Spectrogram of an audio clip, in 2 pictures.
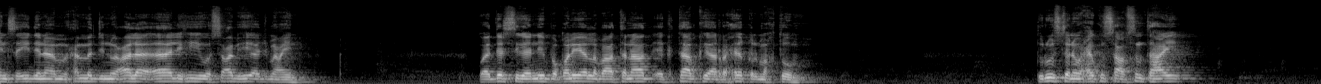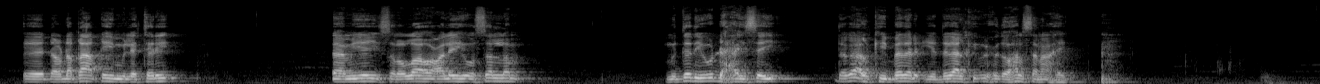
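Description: At 16.54 s the sound abruptly jumps forward with a short blip at the join, so the audio before and after the cut does not connect. This is a stream segment skipped. The likely cause is that one chunk of the segmented stream failed to arrive or load, and the player moved straight on to the next chunk rather than stalling. The content from that missing segment never plays, leaving a clean gap in continuity instead of silence.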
